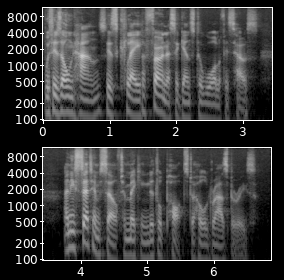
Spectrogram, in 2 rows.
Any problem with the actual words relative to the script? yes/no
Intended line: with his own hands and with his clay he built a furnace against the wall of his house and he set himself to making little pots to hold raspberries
yes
